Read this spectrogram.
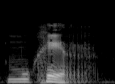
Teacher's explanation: la mayor fuerza de voz recae en la última sílaba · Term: palabra aguda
